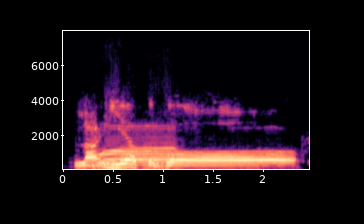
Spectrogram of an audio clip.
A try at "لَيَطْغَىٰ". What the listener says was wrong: লা টানবেন না, লায়াত গ।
